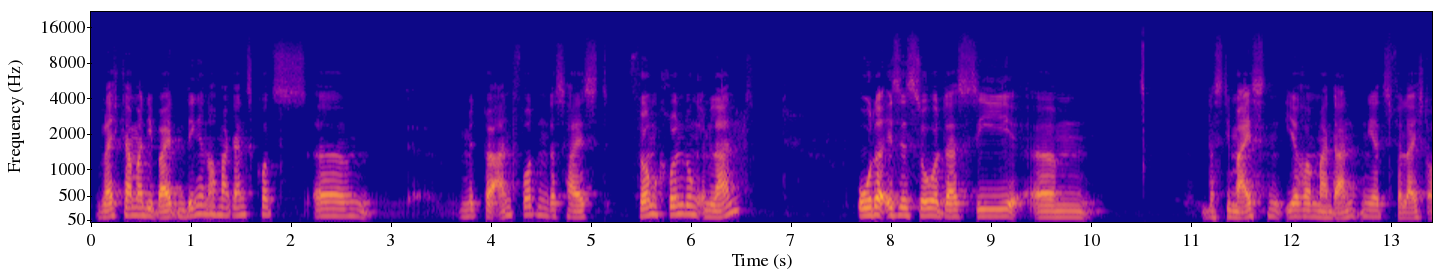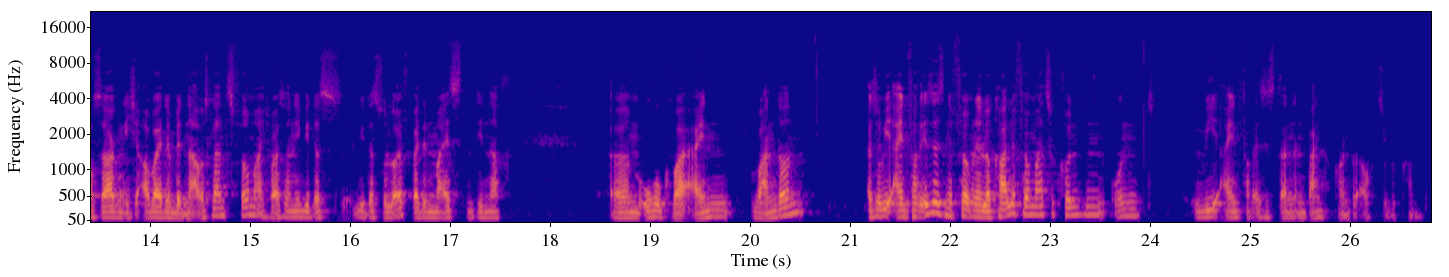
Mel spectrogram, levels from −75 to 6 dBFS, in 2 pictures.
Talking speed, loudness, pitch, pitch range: 180 wpm, -25 LUFS, 125 Hz, 110-145 Hz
